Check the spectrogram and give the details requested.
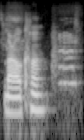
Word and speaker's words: Marocain: I like how Manny pronounced everything. Marocain. Marocain. That's what happens when you take French in school.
